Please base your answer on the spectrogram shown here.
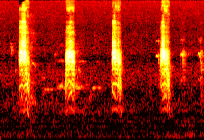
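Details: Young long-tailed shrike on a training recording giving four loud, harsh, rasping notes, each spaced about a second apart, with a few faint soft notes after the last one.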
